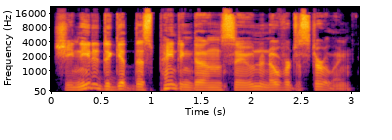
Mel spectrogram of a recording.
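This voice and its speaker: A man calmly narrating a romance audiobook in scripted narration. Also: fairly low pitch, normal speed, dry recording, studio quality.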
